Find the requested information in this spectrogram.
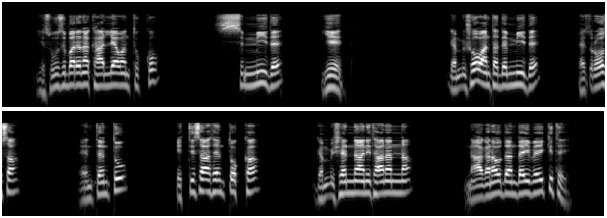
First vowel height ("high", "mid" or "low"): mid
